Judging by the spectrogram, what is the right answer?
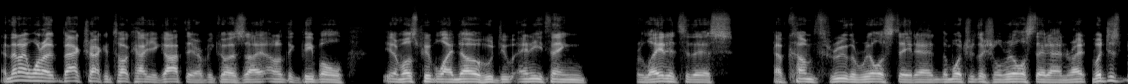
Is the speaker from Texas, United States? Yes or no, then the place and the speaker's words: no; Brooklyn, New York, United States; But for me, of course, I grew up in Brooklyn, which is very different.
